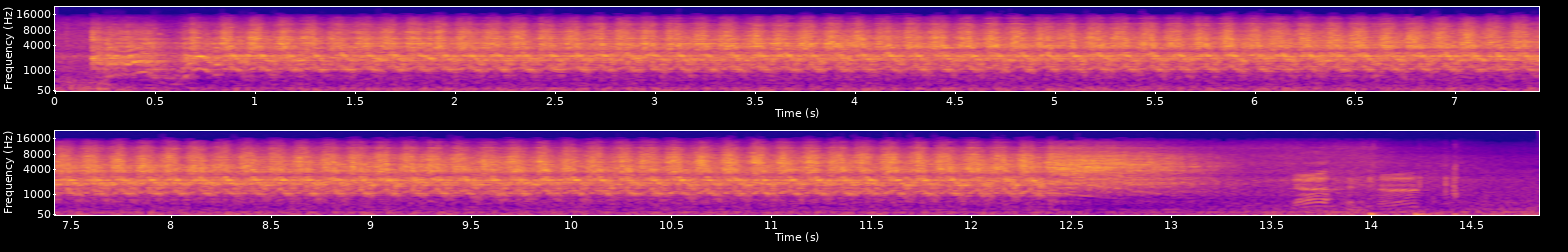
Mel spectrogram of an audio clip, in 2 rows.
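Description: A 1965 Shelby Cobra with a 454 big block, its starter stuck on, cranks steadily and loudly for about twelve seconds without catching, the rapid churning stopping abruptly near the end, followed by faint rattles.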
